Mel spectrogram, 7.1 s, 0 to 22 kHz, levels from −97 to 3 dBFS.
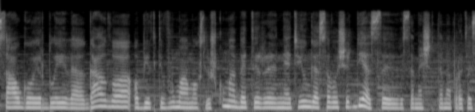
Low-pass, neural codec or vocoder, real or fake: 14.4 kHz; none; real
